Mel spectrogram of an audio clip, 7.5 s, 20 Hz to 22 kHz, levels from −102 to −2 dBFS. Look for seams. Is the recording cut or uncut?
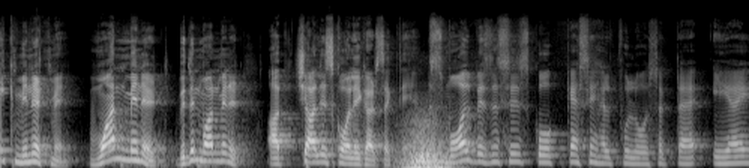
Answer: cut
